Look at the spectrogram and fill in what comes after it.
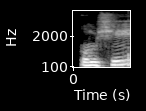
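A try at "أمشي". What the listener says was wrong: Why Umshi? Amshi. Namshi. Because Hamza and Noon should have a fatha on it. So Amshi and Namshi.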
